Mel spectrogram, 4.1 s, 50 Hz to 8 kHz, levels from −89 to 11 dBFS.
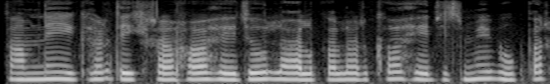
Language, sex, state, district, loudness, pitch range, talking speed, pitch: Hindi, female, Madhya Pradesh, Bhopal, -15 LUFS, 220-235 Hz, 205 wpm, 225 Hz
